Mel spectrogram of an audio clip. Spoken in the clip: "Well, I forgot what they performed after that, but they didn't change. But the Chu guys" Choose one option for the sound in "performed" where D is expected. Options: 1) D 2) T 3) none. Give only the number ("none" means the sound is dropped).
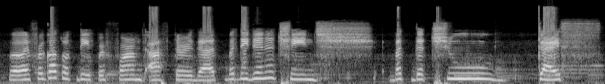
1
